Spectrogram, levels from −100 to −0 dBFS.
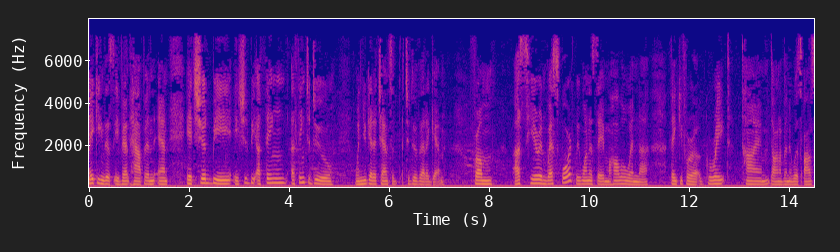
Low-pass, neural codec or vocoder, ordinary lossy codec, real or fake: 7.2 kHz; none; MP3, 32 kbps; real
